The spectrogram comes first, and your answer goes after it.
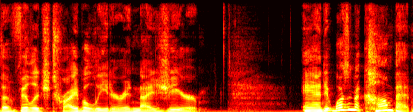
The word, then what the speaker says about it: Niger: Donnie's Benghazi is called Niger, which worries me because I know a lot of people are pronouncing it with a completely different G sound. Don't do that.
